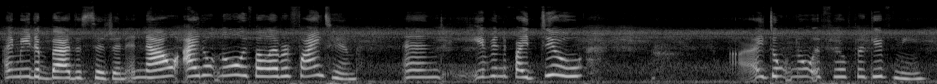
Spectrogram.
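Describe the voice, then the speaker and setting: A woman's voice: very high-pitched, measured pace, bright, forceful tone, slight background noise, heavily acted, poor audio. A woman voicing an earnest, hesitant young girl adventurer in an audio drama. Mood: worried, guilty. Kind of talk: audio drama character acting.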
